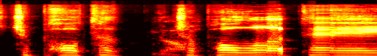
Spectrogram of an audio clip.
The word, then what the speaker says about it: Chipotle: It's Chipotle or something like that.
